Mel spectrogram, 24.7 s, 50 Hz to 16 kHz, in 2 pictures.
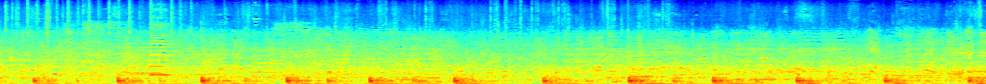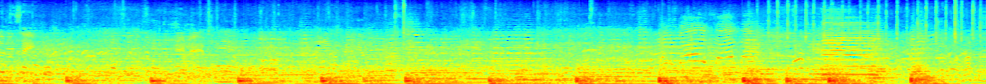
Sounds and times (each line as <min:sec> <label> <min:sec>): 0:00.0 Crowd noise 0:24.6
0:00.0 marching band drumming in the distance 0:24.6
